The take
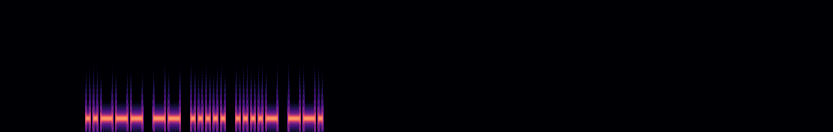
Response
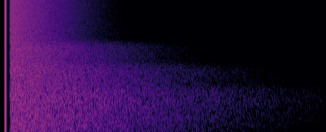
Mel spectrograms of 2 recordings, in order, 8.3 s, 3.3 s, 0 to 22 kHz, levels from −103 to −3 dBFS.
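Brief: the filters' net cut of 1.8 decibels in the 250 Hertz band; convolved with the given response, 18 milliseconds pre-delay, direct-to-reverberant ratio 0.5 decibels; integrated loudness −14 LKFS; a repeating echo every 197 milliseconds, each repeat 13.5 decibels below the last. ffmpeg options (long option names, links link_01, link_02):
-filter_complex "[0:a]equalizer=frequency=250:width_type=o:gain=-4.5,aecho=1:1:197|394:0.211|0.0444,asplit=2[link_01][link_02];[1:a]atrim=start_sample=2205,adelay=18[link_03];[link_02][link_03]afir=irnorm=-1:irlink=0,volume=-2.5dB[link_04];[link_01][link_04]amix=inputs=2:normalize=0,volume=16.5dB"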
